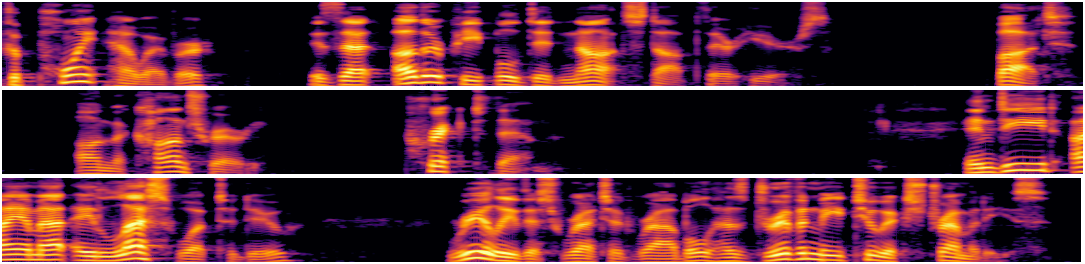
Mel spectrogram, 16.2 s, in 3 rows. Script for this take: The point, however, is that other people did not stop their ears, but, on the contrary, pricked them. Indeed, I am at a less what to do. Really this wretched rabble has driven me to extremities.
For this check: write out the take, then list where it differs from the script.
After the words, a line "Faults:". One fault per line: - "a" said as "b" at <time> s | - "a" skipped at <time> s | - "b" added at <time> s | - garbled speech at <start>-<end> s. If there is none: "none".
The point, however, is that other people did not stop their ears, but, on the contrary, pricked them. Indeed, I am at a less what to do. Really this wretched rabble has driven me to extremities.
Faults:
none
